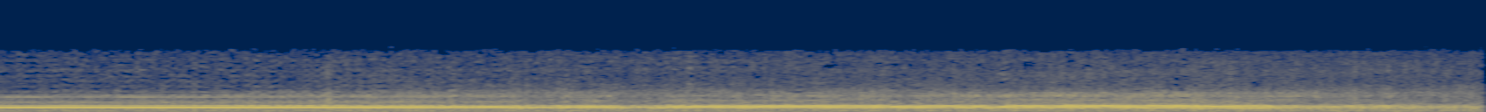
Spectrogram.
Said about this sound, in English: Yes, and the train. The shiny metal serpent racing across the flatlands of the Southwest.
